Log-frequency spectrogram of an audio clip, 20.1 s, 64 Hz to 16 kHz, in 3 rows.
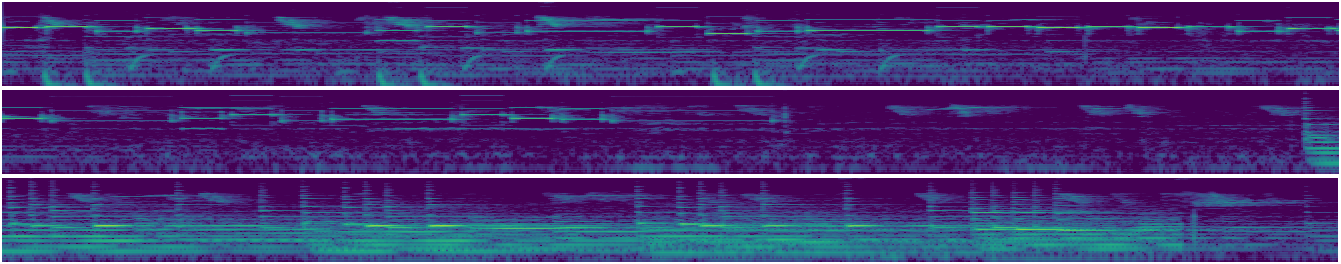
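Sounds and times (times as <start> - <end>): high electronic beeps tune: 0.0 - 10.6.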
